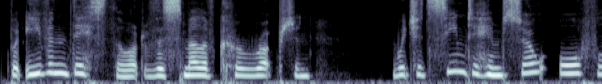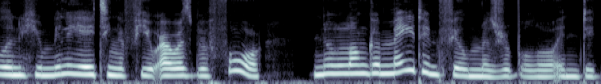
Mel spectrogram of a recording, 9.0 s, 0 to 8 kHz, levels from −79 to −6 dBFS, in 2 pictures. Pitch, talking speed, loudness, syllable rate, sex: 235 Hz, 200 wpm, -19 LUFS, 5.8 syllables/s, female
